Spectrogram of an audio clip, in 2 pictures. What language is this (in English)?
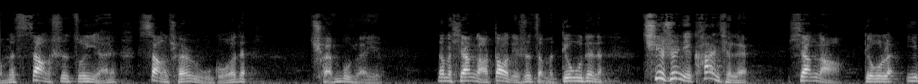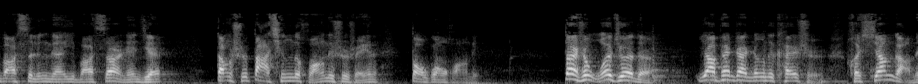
Chinese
